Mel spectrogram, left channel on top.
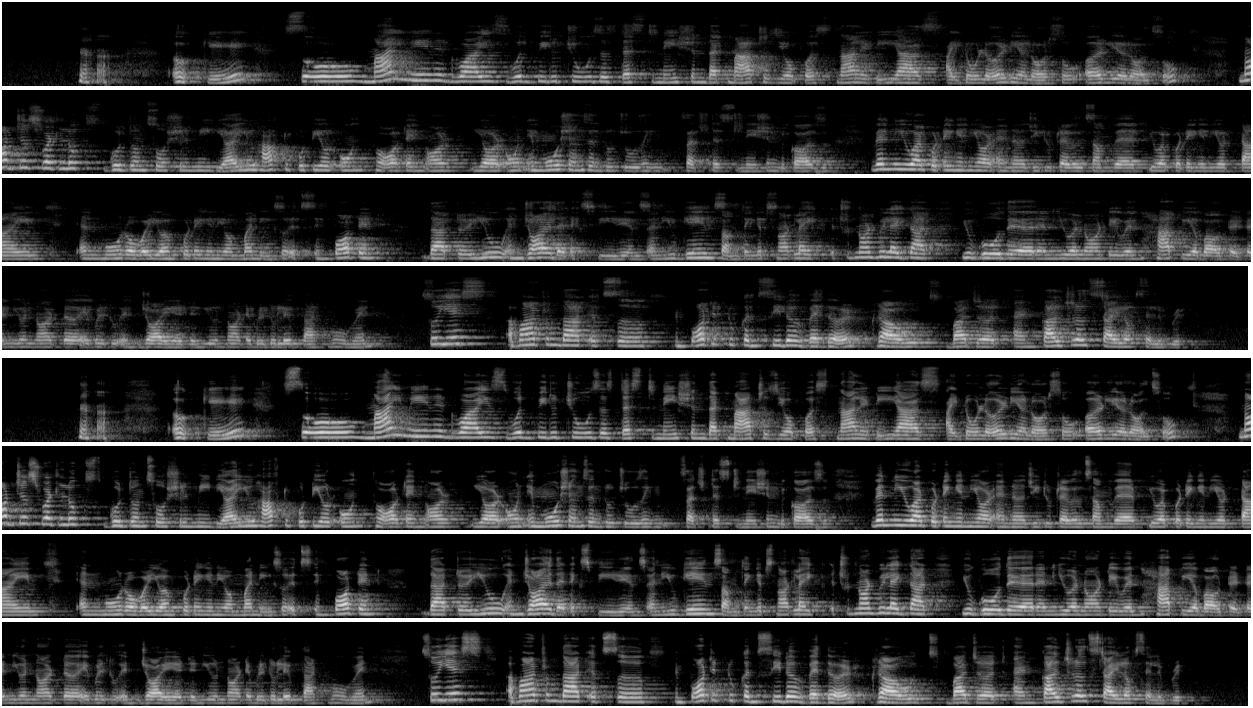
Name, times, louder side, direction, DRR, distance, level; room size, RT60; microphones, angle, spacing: voice 1, 0.8-11.8 12.4-20.8 21.2-28.7 29.2-33.1 33.4-34.2 34.6-41.2 41.7-42.2 42.5-43.9 44.2-49.2, right 2 dB, 70° right, 10 dB, 2.3 m, -23 dB
25.5 x 23.5 x 6.8 m, 0.76 s
head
